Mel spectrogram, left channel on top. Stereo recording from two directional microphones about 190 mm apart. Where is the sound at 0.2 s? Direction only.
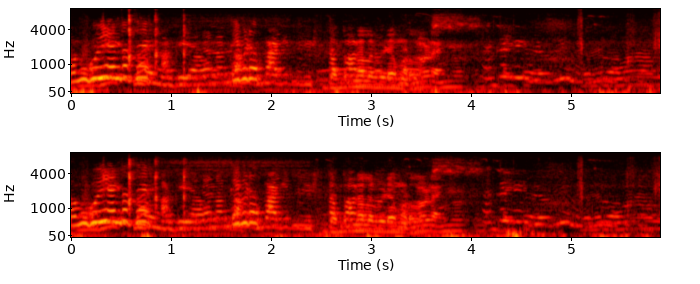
50° left (ahead or behind).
